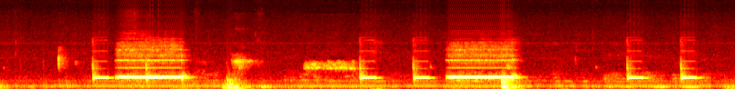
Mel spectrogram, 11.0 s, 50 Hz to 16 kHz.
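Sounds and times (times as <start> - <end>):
telephone call-progress beeps: 5.4 - 7.9, 9.4 - 10.6.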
